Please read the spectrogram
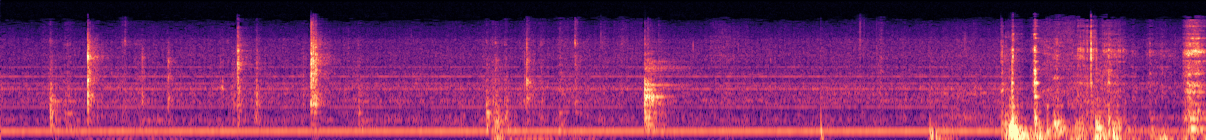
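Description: Light clicks and taps from diesel heater parts and fittings being handled, with a denser cluster of knocks about five seconds in, over a steady low hum.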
